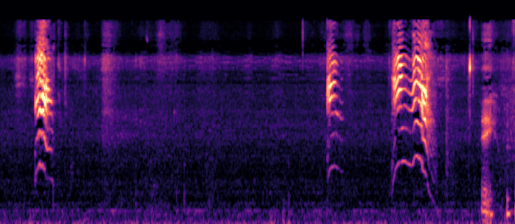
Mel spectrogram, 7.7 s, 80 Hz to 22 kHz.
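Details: Foster cats Basil, Oodles and Zimothy indoors, filmed May 22, 2024: several high, arching meows, one early, then one near five seconds and a quick pair around six seconds, over quiet household background.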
